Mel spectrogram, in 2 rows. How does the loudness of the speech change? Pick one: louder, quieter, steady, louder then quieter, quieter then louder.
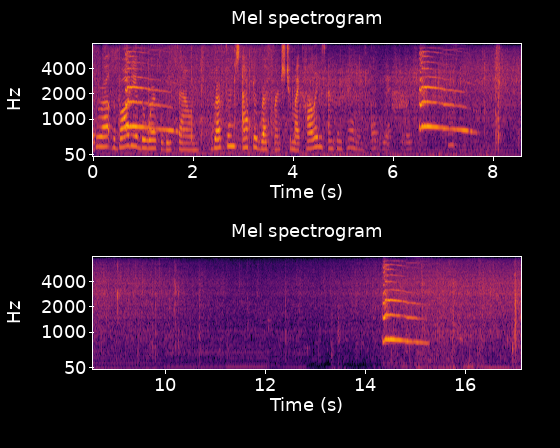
quieter.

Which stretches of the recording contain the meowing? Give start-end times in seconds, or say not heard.
0.6-2.2, 6.5-8.2, 14.3-15.3.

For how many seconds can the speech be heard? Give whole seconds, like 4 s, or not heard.
7 s.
